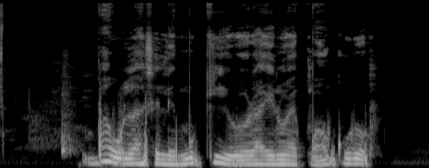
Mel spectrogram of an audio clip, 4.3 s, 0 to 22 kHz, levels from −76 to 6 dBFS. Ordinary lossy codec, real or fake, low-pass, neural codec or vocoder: none; real; none; none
